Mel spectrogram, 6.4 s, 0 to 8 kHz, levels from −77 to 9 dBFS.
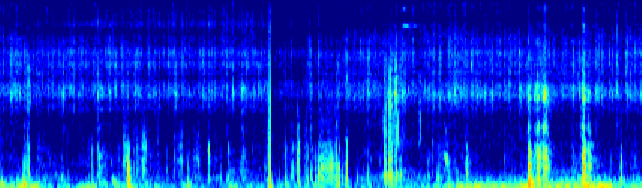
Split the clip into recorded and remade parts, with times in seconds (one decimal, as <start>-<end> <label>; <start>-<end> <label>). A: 0.0-6.4 recorded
